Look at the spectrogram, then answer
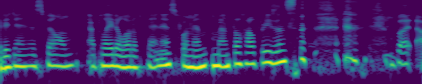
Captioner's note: laughs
